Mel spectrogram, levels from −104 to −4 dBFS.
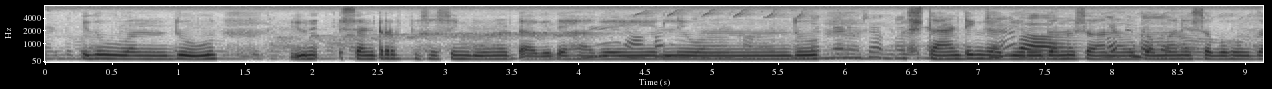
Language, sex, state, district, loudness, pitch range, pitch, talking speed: Kannada, female, Karnataka, Belgaum, -26 LUFS, 180-195 Hz, 185 Hz, 90 wpm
